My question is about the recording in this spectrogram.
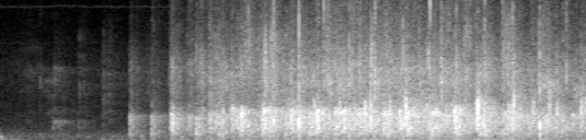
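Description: Audience applauding. It starts about a second in after a brief quiet, builds quickly and begins to fade near the end.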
